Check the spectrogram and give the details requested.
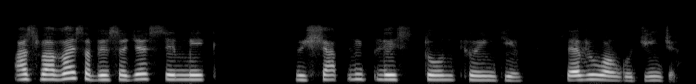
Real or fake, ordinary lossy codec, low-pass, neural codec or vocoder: fake; none; 7.2 kHz; autoencoder, 48 kHz, 32 numbers a frame, DAC-VAE, trained on Japanese speech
